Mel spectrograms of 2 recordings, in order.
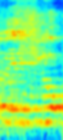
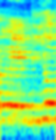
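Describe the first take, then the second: First: The middle consonant is an sh sound. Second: The middle consonant is a hard t-like sound. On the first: The speaker calls it right. "इसको रेशियो पढ़ते हैं" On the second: The speaker calls it wrong. "इसको रेडियो नहीं पढ़ेंगे हम लोग"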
